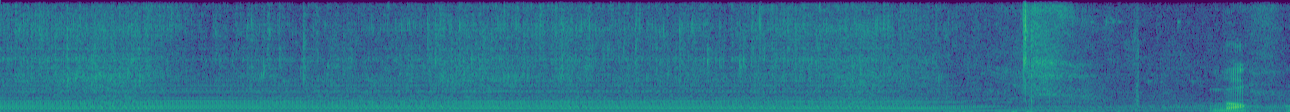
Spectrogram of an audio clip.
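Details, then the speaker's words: Indesit washing machine that would not drain: loud steady buzzing hum from the faulty drain pump, then gurgling and splashing as water is pulled through; the pump was damaged by debris and coins lodged inside. "donc la bombe où j'ai mis un petit saut pour équiper la flotte et entendant le petit bruit de la pompe défectueuse"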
